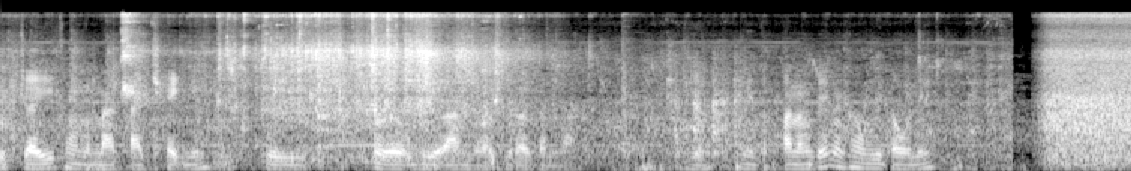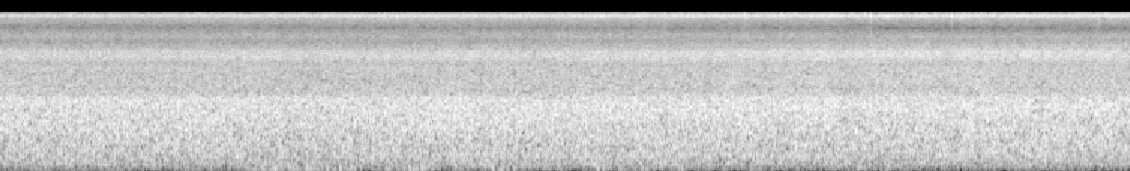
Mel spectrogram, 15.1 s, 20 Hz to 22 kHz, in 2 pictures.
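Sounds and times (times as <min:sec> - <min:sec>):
rush of running water: 0:06.9 - 0:15.0.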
